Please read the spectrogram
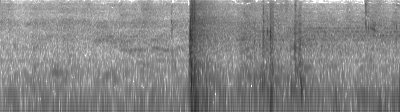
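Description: A Mercedes-Benz car door being handled: one sharp, loud thump about two seconds in, then two lighter clicks, as the rear door is opened.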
